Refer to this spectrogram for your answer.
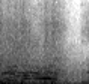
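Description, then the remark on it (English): A heavy blast of an incoming artillery shell mixed with gunfire during a battle fills the short moment. The explosion shakes the ground and throws dirt and debris into the air, a dense roaring rumble with rising tonal whines riding over it before it starts to ebb. “As we made our way to a bunker with a machine gun, we heard the sound of incoming artillery, and they dove for cover. The explosion shook the ground and sent dirt and debris through the air.”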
